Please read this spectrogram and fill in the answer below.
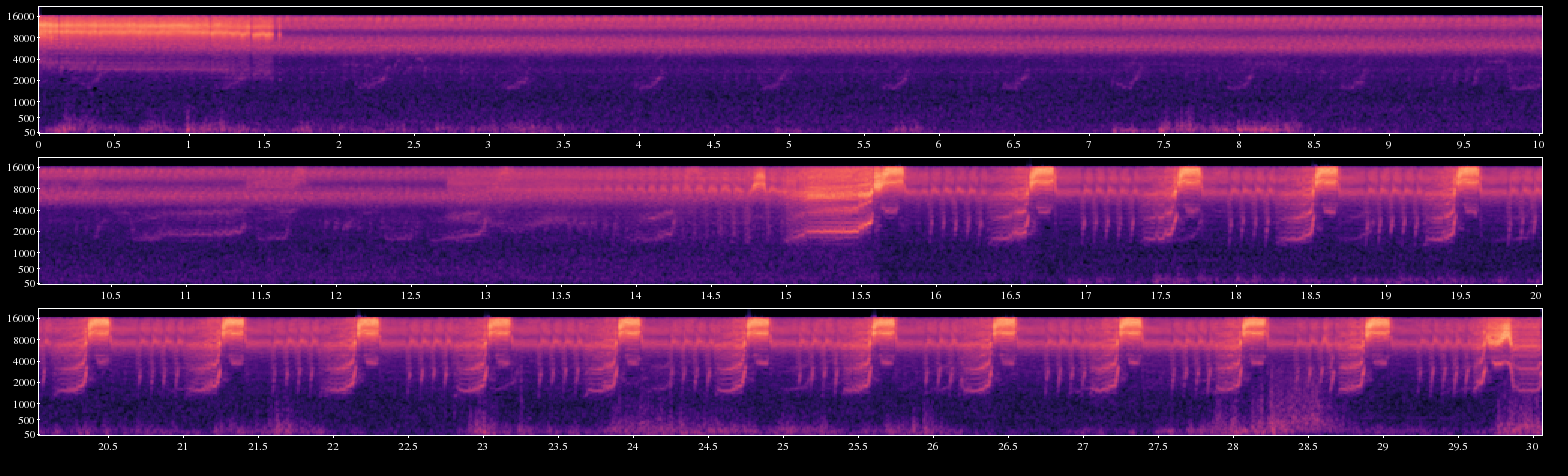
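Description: Meimuna opalifera (tsukutsuku-boshi) cicada song. A high, steady buzzing swells about halfway through into the species' rhythmic repeated phrases, about one and a half a second.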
